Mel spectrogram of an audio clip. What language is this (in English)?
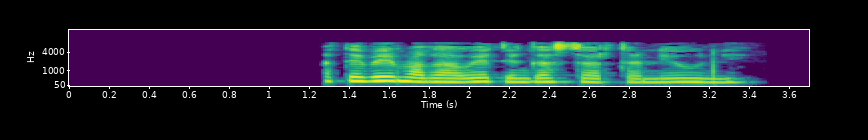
Kalenjin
